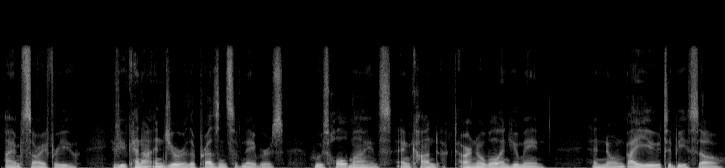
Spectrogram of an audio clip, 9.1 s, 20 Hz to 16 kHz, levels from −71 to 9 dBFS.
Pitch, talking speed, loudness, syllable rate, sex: 120 Hz, 190 wpm, -18 LUFS, 5.7 syllables/s, male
